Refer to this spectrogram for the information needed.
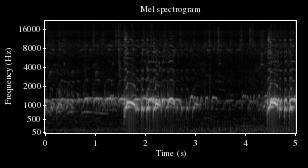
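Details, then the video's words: Local zebra dove with a loud voice, played to make other zebra doves sing: quiet trilled cooing swells into a strong rolled phrase, fades into a soft pause, and then another loud burst follows. "Perkutut Lokal Gacor Suara Besar Pancingan Burung Perkutut Agar Cepat Bunyi"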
